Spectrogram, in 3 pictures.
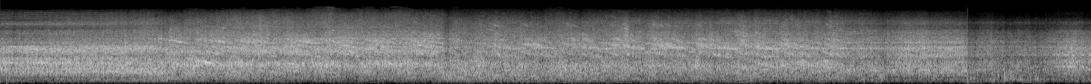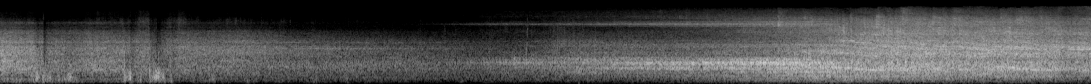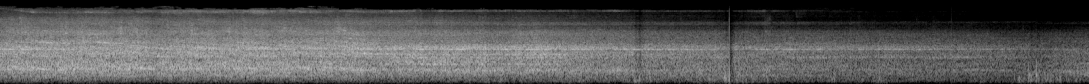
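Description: Virgin Pendolino electric train running through a station on a curve: a loud rush of wheel and rail noise with a high, steady squeal-like whine. It fades away about halfway, then a second train's noise swells, holds loud and tails off near the end.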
